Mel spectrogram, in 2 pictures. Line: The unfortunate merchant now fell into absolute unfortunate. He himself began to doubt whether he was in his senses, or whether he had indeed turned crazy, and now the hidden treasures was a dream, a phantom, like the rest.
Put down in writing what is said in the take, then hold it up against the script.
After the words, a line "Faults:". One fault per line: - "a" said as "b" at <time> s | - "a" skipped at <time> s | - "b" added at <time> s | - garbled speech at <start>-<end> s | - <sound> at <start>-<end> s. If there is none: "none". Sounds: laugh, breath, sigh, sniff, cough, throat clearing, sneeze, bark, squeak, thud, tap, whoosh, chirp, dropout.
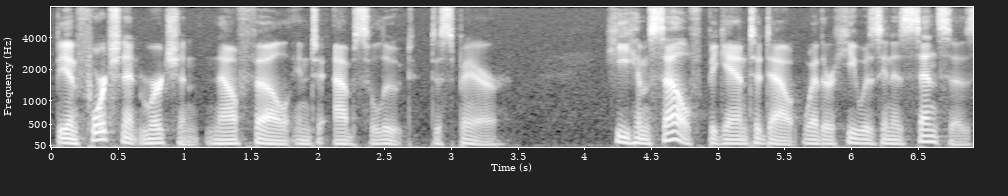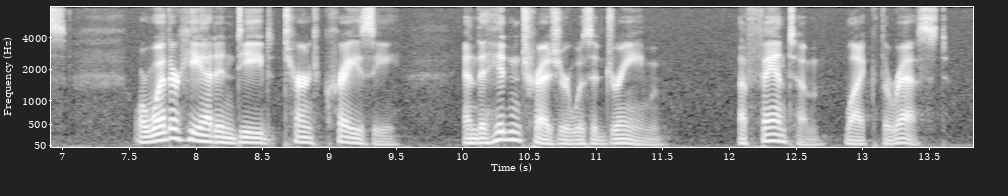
The unfortunate merchant now fell into absolute despair. He himself began to doubt whether he was in his senses, or whether he had indeed turned crazy, and the hidden treasure was a dream, a phantom, like the rest.
Faults:
- "unfortunate" said as "despair" at 2.8 s
- "now" skipped at 10.1 s
- "treasures" said as "treasure" at 10.4 s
